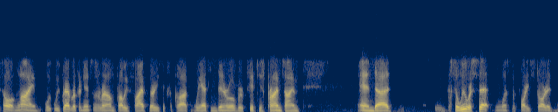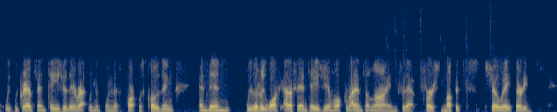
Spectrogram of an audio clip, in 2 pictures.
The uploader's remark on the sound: BOGP Open Line. This is the Live Call-in Show.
